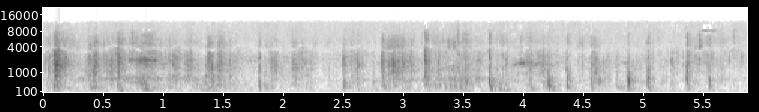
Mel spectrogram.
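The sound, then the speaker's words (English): Horses' hooves clip-clop at a slow walk as the horses are led to a lean-to at a shack, a steady but uneven clatter of many overlapping hoofbeats, with no voices. “Let's leave our horses here in the lean-to”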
